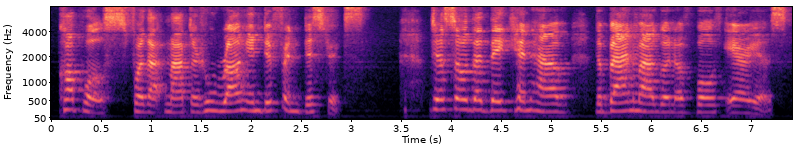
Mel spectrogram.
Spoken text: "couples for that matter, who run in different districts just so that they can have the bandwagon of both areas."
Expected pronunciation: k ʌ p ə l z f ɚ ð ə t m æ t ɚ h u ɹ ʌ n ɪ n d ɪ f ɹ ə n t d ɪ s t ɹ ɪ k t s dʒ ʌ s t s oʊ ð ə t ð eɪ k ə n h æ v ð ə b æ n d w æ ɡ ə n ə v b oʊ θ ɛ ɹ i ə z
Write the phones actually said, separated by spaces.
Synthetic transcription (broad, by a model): k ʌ p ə l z f ɚ ð ə t m æ t ɚ h u ɹ ʌ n ɪ n d ɪ f ɹ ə n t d ɪ s t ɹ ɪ k t s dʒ ʌ s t s oʊ ð ə t ð eɪ k ə n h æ v ð ə b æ n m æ ɡ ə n ə v b oʊ θ ɛ ɹ i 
